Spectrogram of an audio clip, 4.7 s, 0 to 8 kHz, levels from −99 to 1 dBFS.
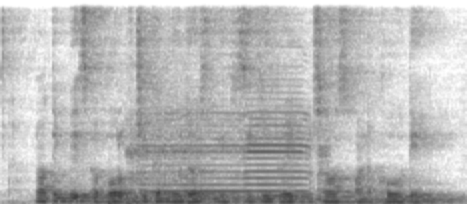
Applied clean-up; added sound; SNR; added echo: none; Bowed string instrument; 9 dB; reverberation time 1.1 s.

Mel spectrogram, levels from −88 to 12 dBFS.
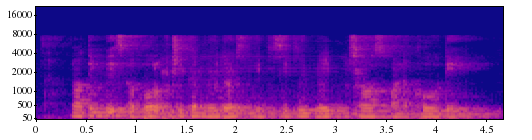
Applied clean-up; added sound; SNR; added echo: neural separator model SepFormer DNS4.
